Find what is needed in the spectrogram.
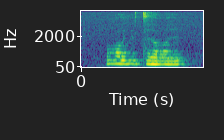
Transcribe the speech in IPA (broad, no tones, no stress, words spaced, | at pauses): lˠɯlʲɯ tɛlˠe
